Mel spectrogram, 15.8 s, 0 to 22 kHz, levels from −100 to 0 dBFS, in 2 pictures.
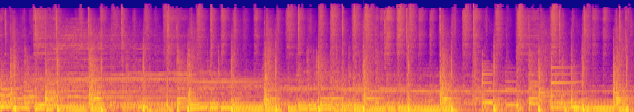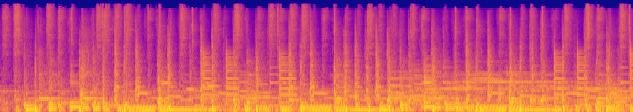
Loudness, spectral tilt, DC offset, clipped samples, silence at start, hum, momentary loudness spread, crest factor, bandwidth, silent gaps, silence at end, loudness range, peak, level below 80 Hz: -16 LUFS; -6.5 dB/octave; under 0.1%; under 0.1%; 0 s; none; 3 LU; 14 dB; 19.5 kHz; none; 0 s; 2 LU; 0 dBFS; -20 dBFS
